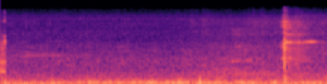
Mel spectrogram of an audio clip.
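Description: Metal baseball bat striking a pitched ball near the end: a single sharp ping with a brief ringing tone, over a low steady rumble.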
